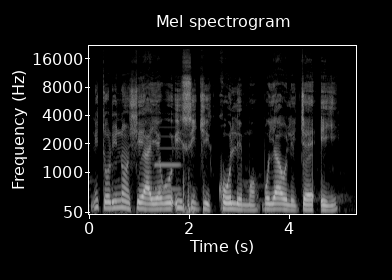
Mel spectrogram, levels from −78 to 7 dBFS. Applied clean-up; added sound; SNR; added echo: none; Wind instrument, woodwind instrument; 20 dB; none.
